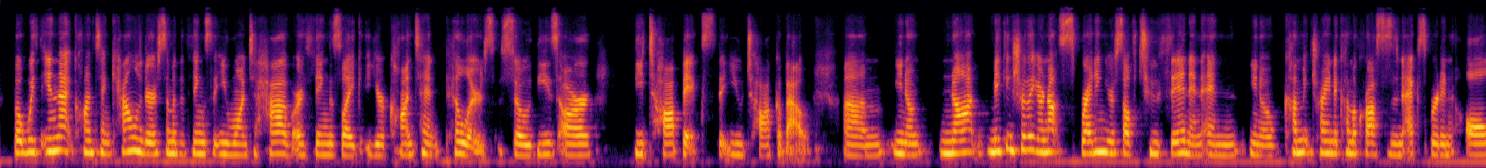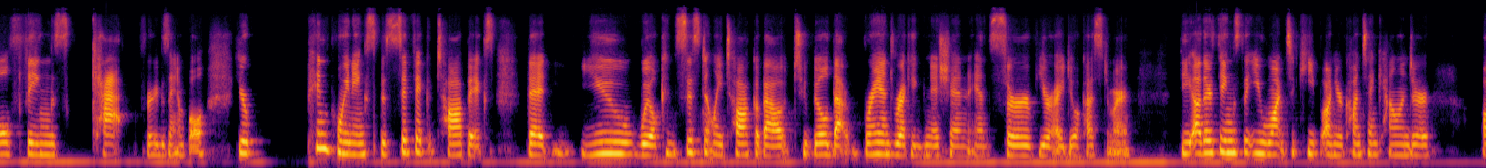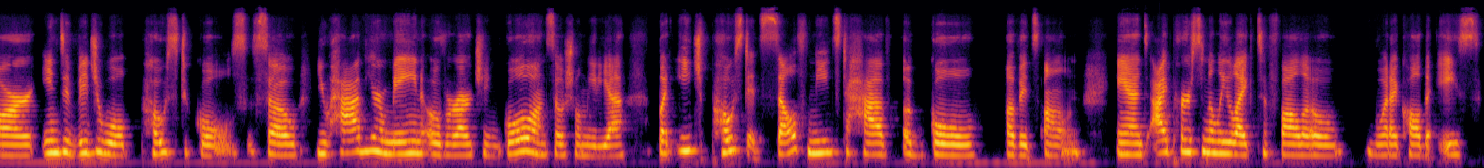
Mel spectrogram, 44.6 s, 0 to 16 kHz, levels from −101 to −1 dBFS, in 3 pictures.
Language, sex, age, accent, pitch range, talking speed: English, female, 20-39, American, 200-240 Hz, 175 wpm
